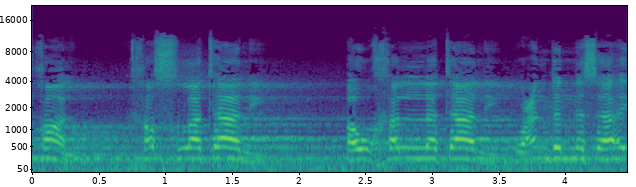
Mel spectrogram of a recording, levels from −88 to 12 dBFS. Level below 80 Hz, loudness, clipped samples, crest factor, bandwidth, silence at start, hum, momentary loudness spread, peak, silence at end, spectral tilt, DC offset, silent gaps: -38 dBFS; -17 LUFS; under 0.1%; 16 dB; 12 kHz; 0 s; none; 14 LU; -2 dBFS; 0 s; -4.5 dB/octave; under 0.1%; none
